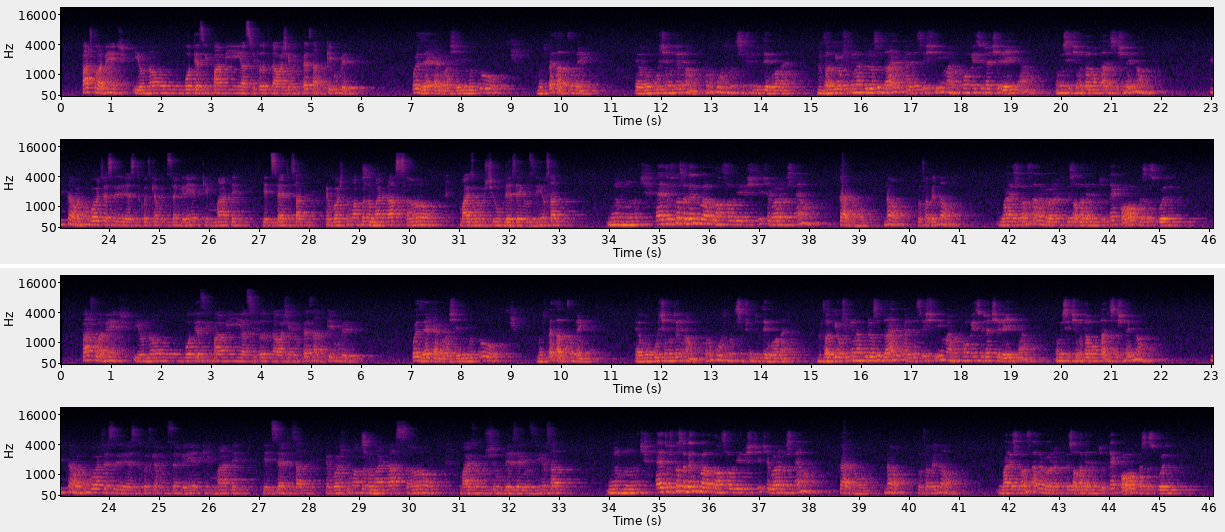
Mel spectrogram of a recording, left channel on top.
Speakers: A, on the left (about 80°); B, on the right (about 70°).
A: particularmente, eu não botei assim pra mim assistir toda a final, eu achei muito pesado, fiquei com medo.
B: Pois é, cara, eu achei ele muito, muito pesado também. Eu não curti muito ele não. Eu não curto muito assim, filme de terror, né?
A: Uhum.
B: Só que eu fiquei na curiosidade, cara, de assistir, mas no começo eu já tirei, já. Não me senti muito à vontade assistindo ele, não.
A: Então, eu não gosto desse- dessas essas coisas que é muito sangrenta, que mata e, e etc, sabe? Eu gosto de uma coisa
B: Sim.
A: mais ação, mais um estilo, um desenhozinho, sabe?
B: Uhum. É, tu ficou sabendo que vai lançar o Lilo e Stitch agora no cinema?
A: Cara, não, não, tô sabendo não.
B: Vai ser lançado agora. O pessoal tá vendendo tudo, até copo, essas coisas.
